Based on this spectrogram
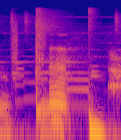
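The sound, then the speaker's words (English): Dogs barking around midnight: a couple of sharp, loud barks in quick succession, followed by another short, punchy bark, with no talking over them. “These fucking dogs. Man. What are they barking at midnight?”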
